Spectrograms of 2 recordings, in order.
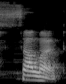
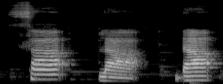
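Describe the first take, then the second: First: It is said as the two-syllable English word. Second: It is said as three separate Japanese syllables. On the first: The speaker calls it wrong. "the pronunciation is not salad like English" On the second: The speaker calls it right. "You need to read each letter"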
